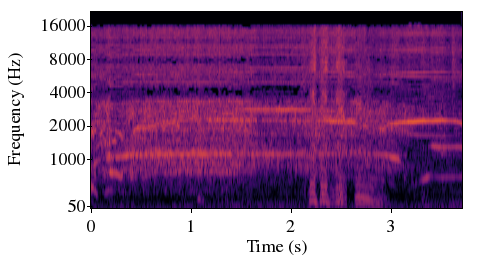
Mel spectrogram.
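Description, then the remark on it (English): A busy festival crowd at Glastonbury roars with sustained cheering, high whoops and shouts rising above a dense wash of voices, with a few louder bursts of yelling near the end. “there are just these cheers, random cheers going up all over the place”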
